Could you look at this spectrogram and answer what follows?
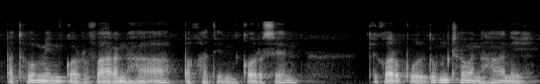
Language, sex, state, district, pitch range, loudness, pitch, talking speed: Mizo, male, Mizoram, Aizawl, 80-90 Hz, -20 LUFS, 85 Hz, 175 wpm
